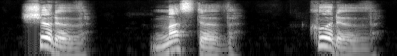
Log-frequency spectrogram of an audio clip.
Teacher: After a consonant, the contraction of have is pronounced of.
